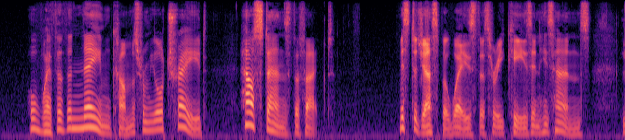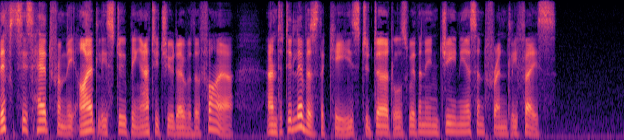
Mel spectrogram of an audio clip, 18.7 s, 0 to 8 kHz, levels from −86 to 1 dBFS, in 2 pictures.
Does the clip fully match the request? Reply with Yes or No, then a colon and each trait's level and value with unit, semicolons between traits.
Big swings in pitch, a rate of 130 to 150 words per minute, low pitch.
Yes: wide, 7.0 semitones; average, 140 wpm; low, 110 Hz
